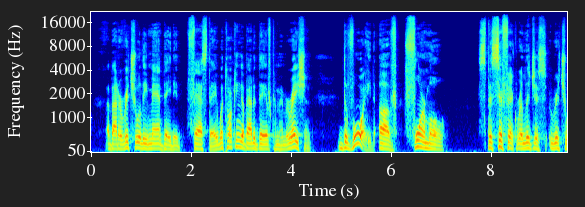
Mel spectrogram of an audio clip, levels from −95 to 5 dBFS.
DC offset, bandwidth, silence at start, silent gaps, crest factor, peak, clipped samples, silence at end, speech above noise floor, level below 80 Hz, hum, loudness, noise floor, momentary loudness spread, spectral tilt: under 0.1%; 19.5 kHz; 0.3 s; none; 18 dB; -8 dBFS; under 0.1%; 0 s; 47 dB; -60 dBFS; none; -24 LUFS; -71 dBFS; 10 LU; -5 dB/octave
